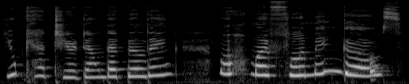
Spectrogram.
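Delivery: high, loud, crying plea; wailing over her flamingos; desperate cry. Acted. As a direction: beg them to stop, near tears. Flamingos about to be wrecked.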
